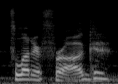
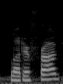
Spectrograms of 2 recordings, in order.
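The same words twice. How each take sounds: First: The word is said slowly and carefully. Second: The word is said quickly in rapid repetition. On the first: "Let me read that slowly" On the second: "Try saying that three times fast"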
